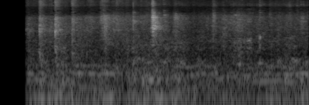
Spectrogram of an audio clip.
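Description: A flock of domestic pigeons cooing together, a low overlapping cooing with a few light clicks scattered through it.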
